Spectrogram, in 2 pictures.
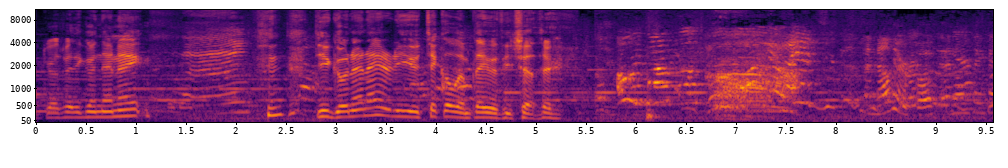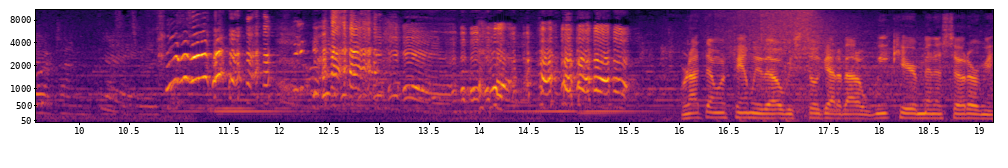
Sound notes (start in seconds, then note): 6.7 boy growling; 10.8 girls squealing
